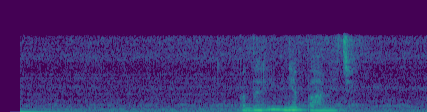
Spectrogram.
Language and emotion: Russian, neutral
